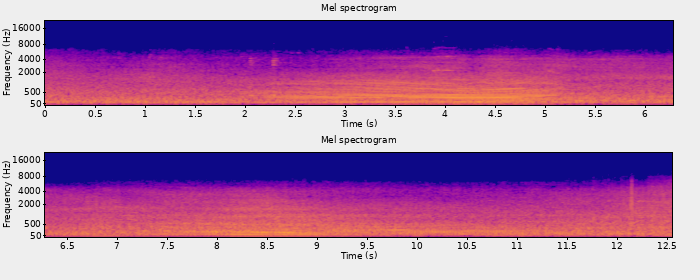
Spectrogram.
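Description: Road traffic passing close by: a motor vehicle goes past, loudest about four seconds in, and a second, quieter one near eight or nine seconds, over a steady hum of traffic.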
